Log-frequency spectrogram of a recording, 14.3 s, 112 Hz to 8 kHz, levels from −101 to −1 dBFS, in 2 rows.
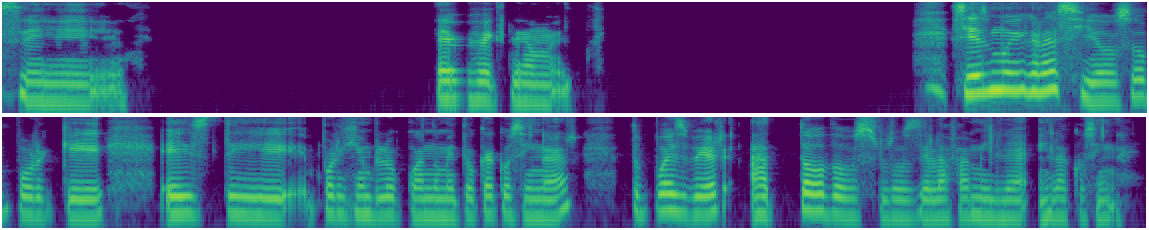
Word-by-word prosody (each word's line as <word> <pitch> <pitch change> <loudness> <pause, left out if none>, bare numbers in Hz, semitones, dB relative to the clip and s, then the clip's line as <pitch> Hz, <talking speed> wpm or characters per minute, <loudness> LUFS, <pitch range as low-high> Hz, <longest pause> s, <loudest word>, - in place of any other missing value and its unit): Sí. 175 -5 -3 2.0
Efectivamente. 185 - 0 2.2
Sí 230 - +8
es 240 +2 +8
muy 270 0 +5
gracioso 205 -7 +4
porque, 180 -3 -1 0.3
este, 185 -1 -1
por 200 -1 -4
ejemplo, 185 -1 -5
cuando 175 0 -5
me 175 0 -5
toca 175 +3 -3
cocinar 175 0 -1 0.4
tú 205 - -9
puedes 210 0 +1
ver 190 +1 +2 0.2
a 190 0 +2 0.2
todos 190 -5 +2
los 165 0 -7
de 170 - -4
la 170 +1 -4
familia 170 -2 -6
en 170 +2 -8
la 175 - -6
cocina, 160 - -7
180 Hz, 110 wpm, -26 LUFS, 175-195 Hz, 2.2 s, Sí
